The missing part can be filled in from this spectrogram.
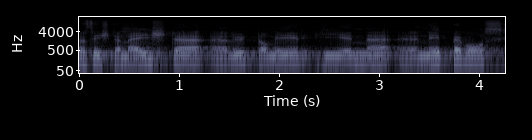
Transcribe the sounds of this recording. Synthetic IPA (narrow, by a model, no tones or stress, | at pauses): d̥ɑsɪʃd̥əmɛɪʃtəlytʋomɪːɾhiːɪnːənɪt̚b̥eʋʊs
